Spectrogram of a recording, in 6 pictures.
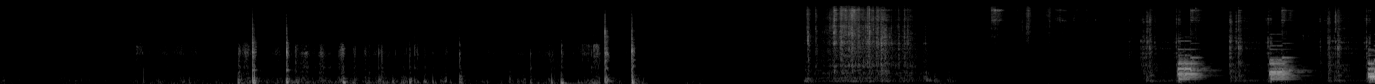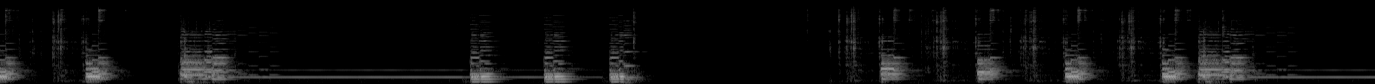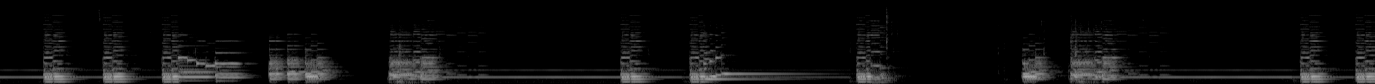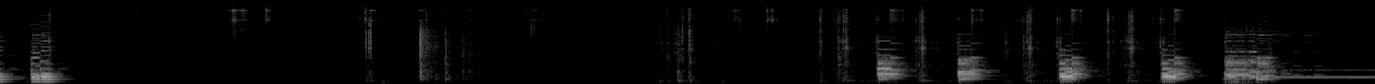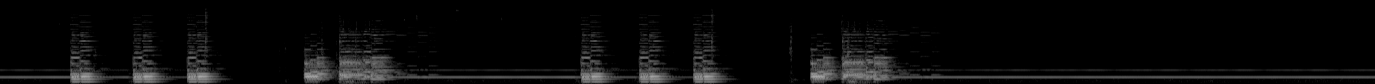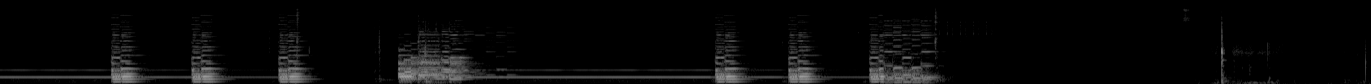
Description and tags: General slot play on Japanese Slot Machine. Tascam D-100
Slot, Yamasa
